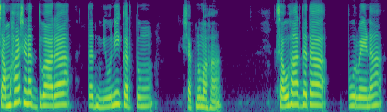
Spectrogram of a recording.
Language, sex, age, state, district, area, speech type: Sanskrit, female, 30-45, Karnataka, Shimoga, rural, spontaneous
